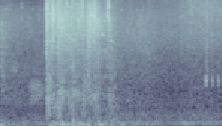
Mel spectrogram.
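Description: A rapid burst of gunfire in the sci-fi video game Starfield rattles for about a second, then fades into a quieter background.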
